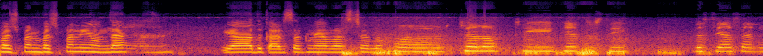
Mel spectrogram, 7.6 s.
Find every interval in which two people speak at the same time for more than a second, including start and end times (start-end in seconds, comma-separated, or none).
none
